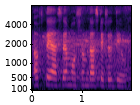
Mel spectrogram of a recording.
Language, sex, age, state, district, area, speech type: Dogri, female, 18-30, Jammu and Kashmir, Kathua, rural, read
